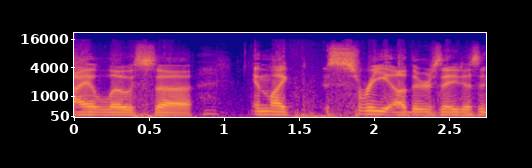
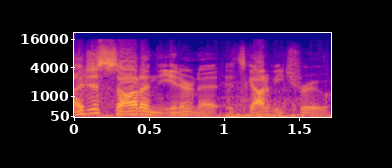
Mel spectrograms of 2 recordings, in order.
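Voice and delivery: usual speaking voice

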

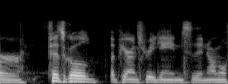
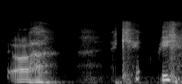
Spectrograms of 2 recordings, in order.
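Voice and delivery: crying out, wailing through sobs. A character rolls over a body and breaks down, wailing and crying. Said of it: "she just starts just wailing and crying".

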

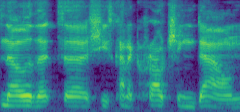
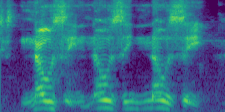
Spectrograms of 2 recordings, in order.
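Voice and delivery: very slow, growled grumble, pitched up; 5 semitones higher than usual. Describing a game scene, the storyteller voices the man's words; growling. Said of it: "he kind of just growls out".

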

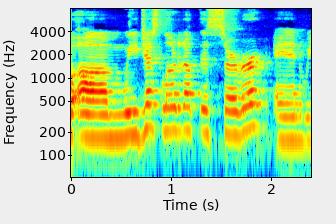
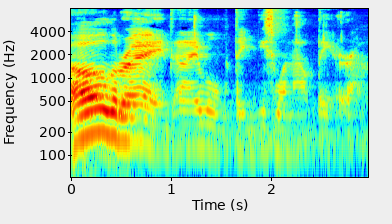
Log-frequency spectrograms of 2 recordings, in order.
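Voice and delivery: put-on Russian accent, played big and epic; 6 semitones lower than usual. Saying they will take one out: Russian accent. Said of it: "Epic Russian accent".

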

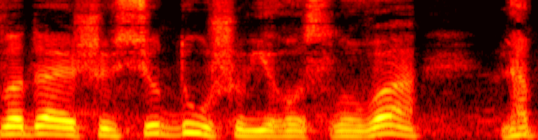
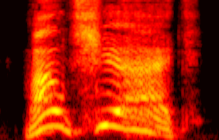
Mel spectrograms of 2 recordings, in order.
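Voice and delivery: frenzied, furious shriek of rage, very high; 10 semitones higher than usual. A young officer cuts off a villager mid-sentence: furious shriek. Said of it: "вмить скажено заверещав офіцерик".

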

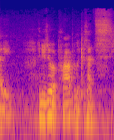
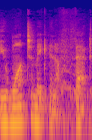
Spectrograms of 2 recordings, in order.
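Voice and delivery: ordinary talk, nothing marked

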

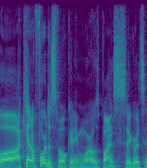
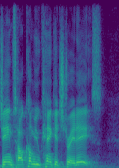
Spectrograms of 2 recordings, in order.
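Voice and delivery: put-on yelling, higher pitch; 5 semitones higher than usual. Retelling how mom reacted to bad grades: imitating mom yelling. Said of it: "She'd yell at me".

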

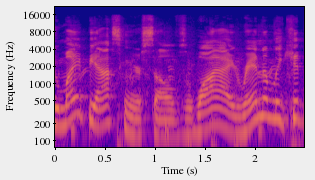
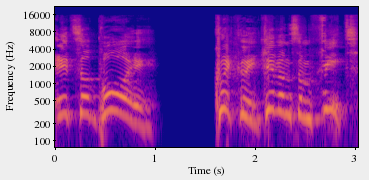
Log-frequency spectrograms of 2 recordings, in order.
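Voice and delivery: grand proclaiming voice, higher; 9 semitones higher, 3 dB louder than usual. Imagining the scene at a birth, voicing the doctor: doctor proclaiming. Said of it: "The doctor proclaims".

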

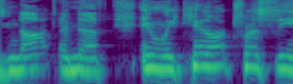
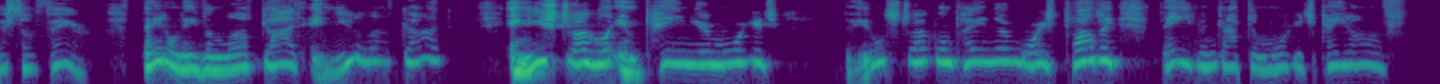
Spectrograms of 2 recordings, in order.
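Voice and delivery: put-on devil whisper, higher and quieter; 4 semitones higher, 7 dB quieter than usual. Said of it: "All he whispers".

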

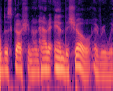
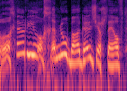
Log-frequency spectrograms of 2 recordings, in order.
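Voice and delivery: put-on Scottish accent, pitched very high; 12 semitones higher, 5 dB louder than usual. Recalling visits to the speaker's mother's people in Scotland, Scottish accent. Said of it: "we'd go up to Scotland to my mother's people".

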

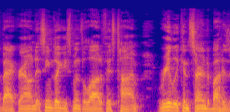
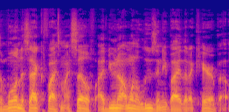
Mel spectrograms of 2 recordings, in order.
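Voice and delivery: normal talking voice

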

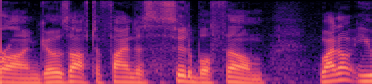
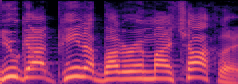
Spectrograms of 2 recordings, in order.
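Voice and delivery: very high, shrill, furious yelling; 10 semitones higher than usual. Narrating a story, the injured man shouts at the woman, angry shouting. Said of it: "he addressed the woman angrily, shouting".

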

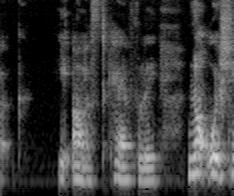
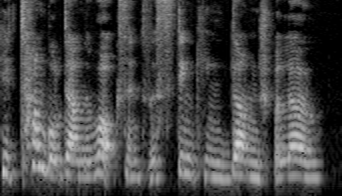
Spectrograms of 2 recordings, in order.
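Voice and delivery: plain

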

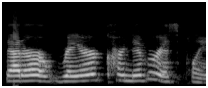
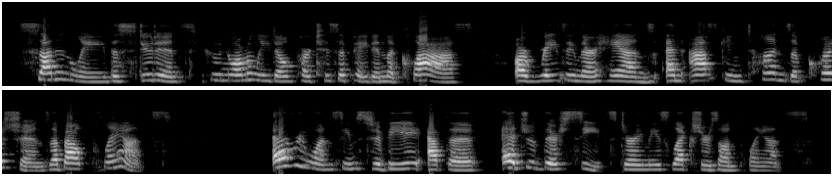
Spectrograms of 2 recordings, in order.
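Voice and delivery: usual speaking voice

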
